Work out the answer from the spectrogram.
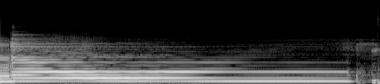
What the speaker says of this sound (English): So this is the GFI phaser.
